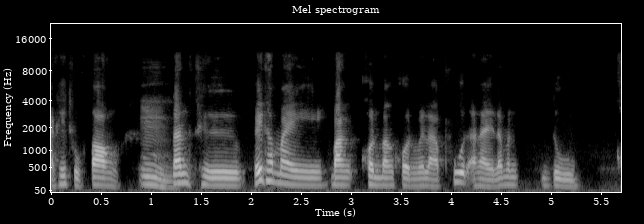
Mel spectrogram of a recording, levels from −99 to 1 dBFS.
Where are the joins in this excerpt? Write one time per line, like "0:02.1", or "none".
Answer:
0:01.9
0:02.8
